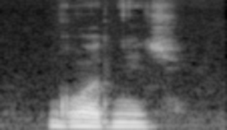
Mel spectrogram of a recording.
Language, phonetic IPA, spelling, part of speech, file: Polish, [ˈɡwɔdʲɲɛ̇t͡ɕ], głodnieć, verb, LL-Q809 (pol)-głodnieć.wav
